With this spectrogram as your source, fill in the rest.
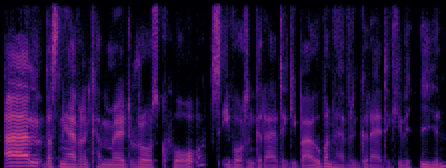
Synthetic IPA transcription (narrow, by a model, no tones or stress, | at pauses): əːmbəsnihɛvɪnənkʰəmrɪdroːz̥kʰw̥oːtʰivoːdənɡəɾɛdɪɡibawbɔnɦɛvɪnənɡəɾɛdɪɡivɨhɨːn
